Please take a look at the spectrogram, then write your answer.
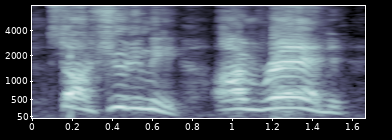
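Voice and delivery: high, loud mock protest; hammed-up yell to cease fire; retold indignant shout. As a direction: holler like you're being hit by your own side. Shot player protests to teammates.

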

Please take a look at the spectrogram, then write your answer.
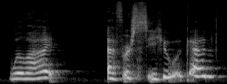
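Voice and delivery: put-on high, quick, tearful young goose; young goose high and teary, pleading with his mother. A narrator's reading.

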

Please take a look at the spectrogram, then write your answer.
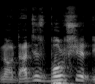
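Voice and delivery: loud, high imitated objection; retold angry island man; indignant outburst. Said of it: "I can't do his island accent".

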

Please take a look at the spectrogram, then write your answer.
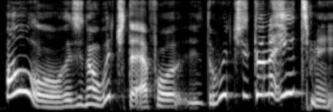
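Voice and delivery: put-on high childish whine; whiny child. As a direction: beg your dad like a little kid. Skit: scared child.

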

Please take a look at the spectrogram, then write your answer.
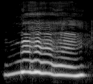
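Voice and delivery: high, loud cackled word; laughing. A narrator's reading. John denies it to the crow, laughing loudly. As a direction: laugh through the drawn-out word. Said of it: "lacht John".

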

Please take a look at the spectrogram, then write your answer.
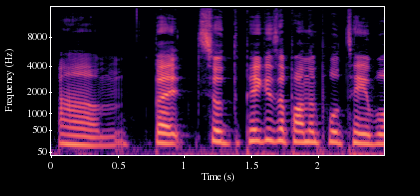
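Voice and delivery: ordinary talk, nothing marked

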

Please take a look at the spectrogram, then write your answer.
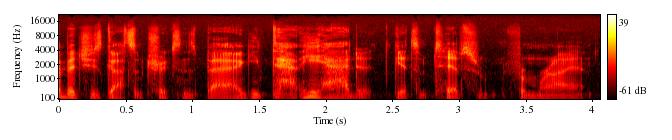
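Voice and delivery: hushed secret aside; whispering. Real, not acted. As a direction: drop to a whisper. Secret aside about tips.

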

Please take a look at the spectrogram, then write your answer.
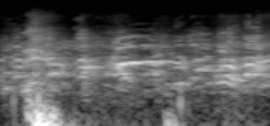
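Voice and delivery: squeaky laugh breaking through; high giggle. Real, not acted. Pastor cracking up at his impression, high. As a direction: let a high giggle escape.

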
